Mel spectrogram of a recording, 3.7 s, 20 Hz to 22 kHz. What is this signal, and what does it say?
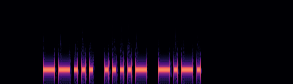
Morse code, heard as a keyed tone, about 25 wpm, 700 Hz. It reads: 74C
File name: Three Letter-Number Combinations - 25wpm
